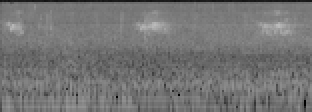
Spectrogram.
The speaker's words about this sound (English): and by the way, you hear Mr. Bird out there.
